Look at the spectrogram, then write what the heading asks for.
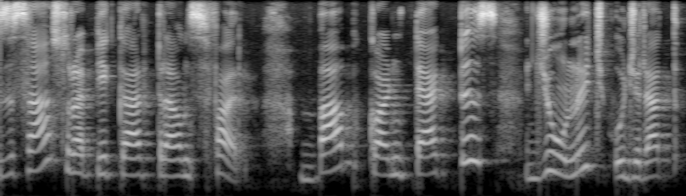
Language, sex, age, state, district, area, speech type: Kashmiri, female, 18-30, Jammu and Kashmir, Budgam, urban, read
